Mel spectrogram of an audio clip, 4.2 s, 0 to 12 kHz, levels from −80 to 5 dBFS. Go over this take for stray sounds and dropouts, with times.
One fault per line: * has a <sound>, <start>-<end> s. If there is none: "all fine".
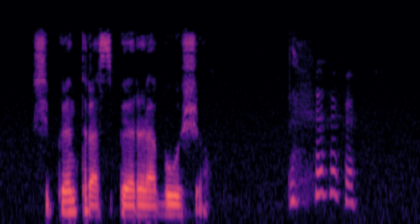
* has a laugh, 2.9-3.6 s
